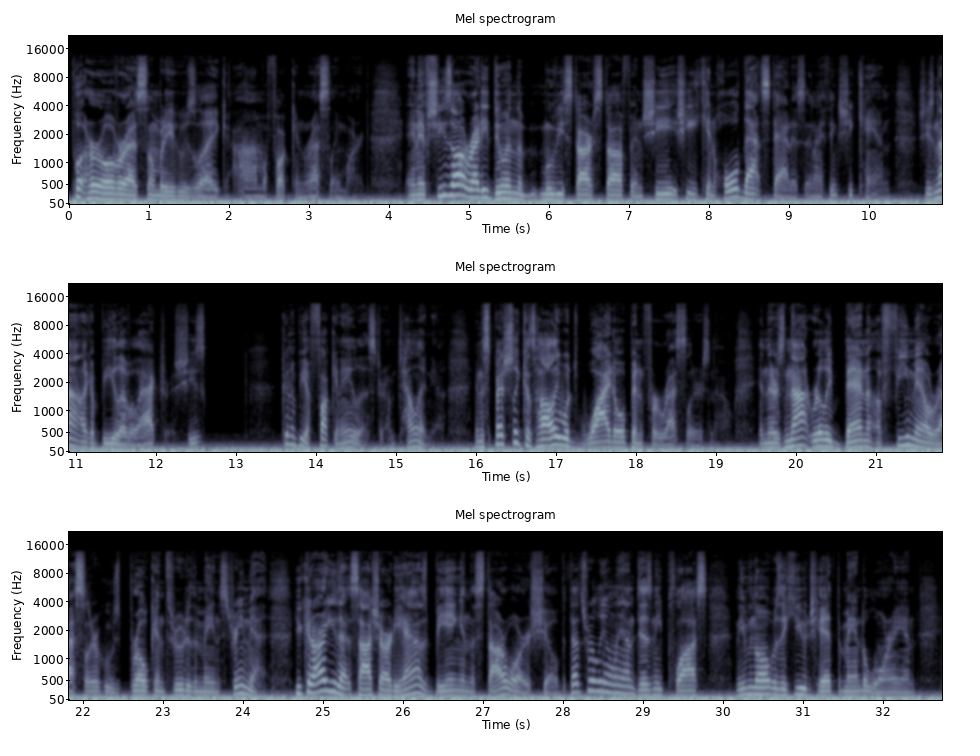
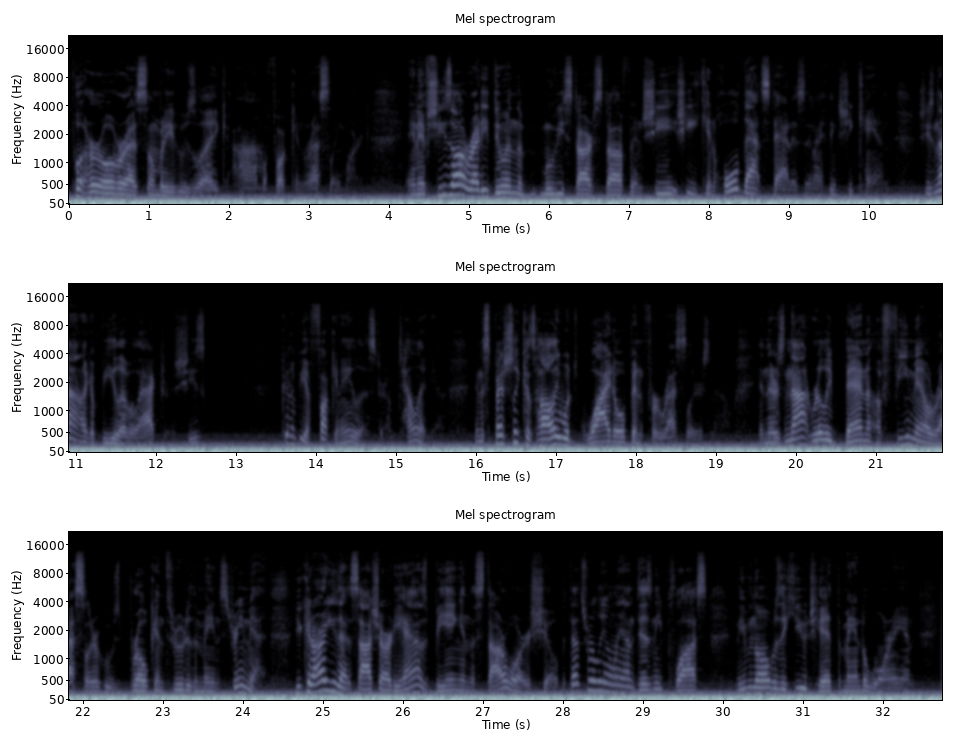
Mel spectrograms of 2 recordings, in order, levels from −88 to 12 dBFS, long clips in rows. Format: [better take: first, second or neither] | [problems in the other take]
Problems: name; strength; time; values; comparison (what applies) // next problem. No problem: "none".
first | low rumble; loud; throughout; 3 dB below the speech; faint in the first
